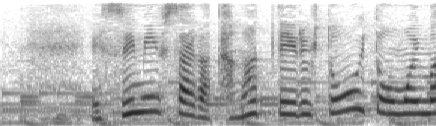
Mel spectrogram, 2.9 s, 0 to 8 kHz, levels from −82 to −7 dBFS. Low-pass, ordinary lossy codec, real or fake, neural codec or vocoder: 7.2 kHz; none; real; none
